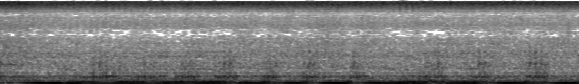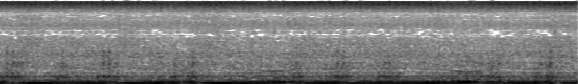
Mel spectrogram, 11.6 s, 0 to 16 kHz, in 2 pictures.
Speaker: got a 1994 Honda Accord 2.2 VTEC rod knock noise. See if I can get her to make it for you.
